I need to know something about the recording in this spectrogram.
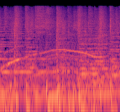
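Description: Cartoon background music with a single slow whine from the animated fire truck, rising for about a second and then falling, as its ladder extends.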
